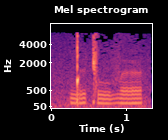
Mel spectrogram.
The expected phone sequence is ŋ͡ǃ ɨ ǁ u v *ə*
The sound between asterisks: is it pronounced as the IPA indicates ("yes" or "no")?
yes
